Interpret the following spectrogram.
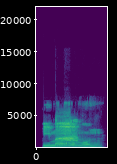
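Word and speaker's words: إمام: Khalfa belakang belakang nih ibu-ibu bedakan antara amama sama Nah apa ini bacanya imam imamun bedanya dari mana ya alif ini bedanya dari hamzahnya ya amama hamzahnya di atas imamun hamzahnya di ba di bawah ya, jangan sampai ketukar. Baik, Ibu-ibu ini karena sudah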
